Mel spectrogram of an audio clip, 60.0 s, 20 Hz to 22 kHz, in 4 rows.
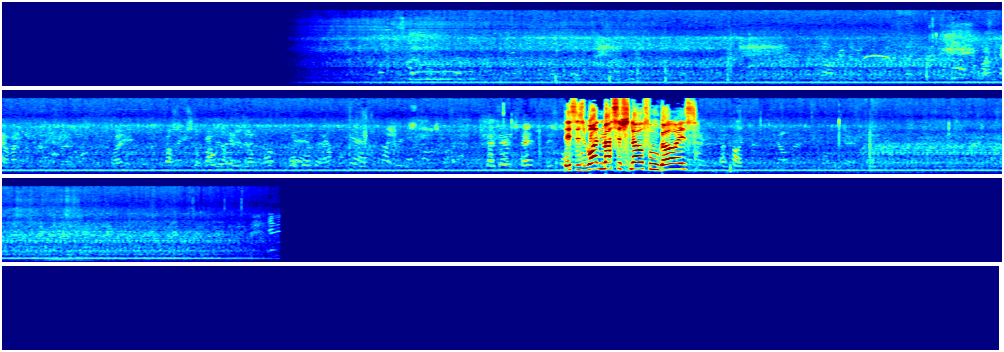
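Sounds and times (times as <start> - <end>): low mechanical hum: 4.3 - 34.2.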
